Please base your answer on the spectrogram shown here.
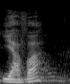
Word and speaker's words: Yahvah: placé au milieu c'est l'alphabet hébreu qui est prononcé yava et dans Genèse 21 33 ou bchit on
